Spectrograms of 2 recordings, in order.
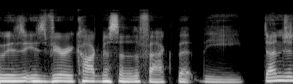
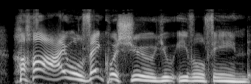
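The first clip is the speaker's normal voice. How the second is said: big, boisterous, heroic voice; 4 semitones higher than usual. A player showing how they voice their character, boisterous Grex voice. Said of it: "I do Grex as just a boisterous kind of voice".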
